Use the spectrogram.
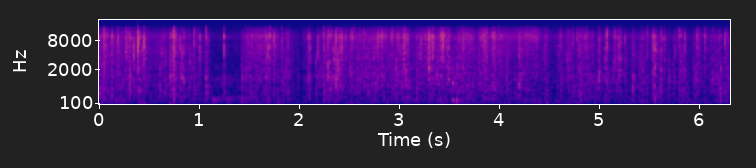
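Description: A thin plastic bag full of white cotton balls is turned and squeezed in the hand while fingertips rub and crinkle its plastic surface. The result is a steady, close, dry crinkling with quick crackly bursts, bright and hissy, with almost nothing in the low end.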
